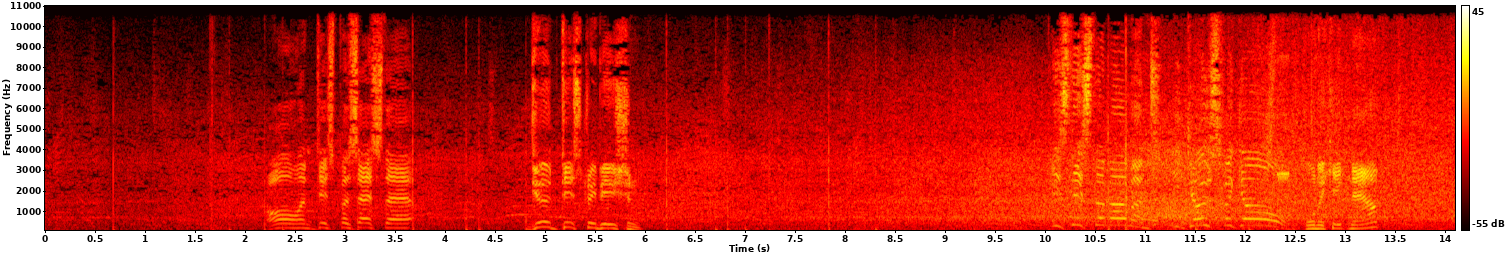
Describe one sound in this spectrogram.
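A stadium crowd murmurs steadily and swells to a roar.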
